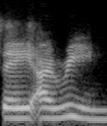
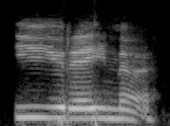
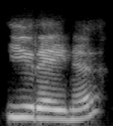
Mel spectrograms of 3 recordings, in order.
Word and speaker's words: Irene: Yeah, well, in English, I would just say Irene, because that's how you pronounce it in English, and I'm perfectly fine with it. But in Dutch, it's Irene. So we pronounce the, like the I, E, we pronounce it different than you would in English. So I would say Irene. That's the Dutch way of pronouncing it.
